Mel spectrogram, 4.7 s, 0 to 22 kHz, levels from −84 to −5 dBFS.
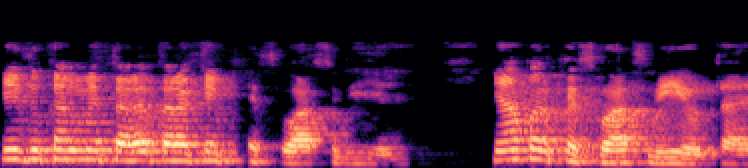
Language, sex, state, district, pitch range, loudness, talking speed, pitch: Hindi, male, Bihar, Saran, 135-220 Hz, -14 LUFS, 205 wpm, 180 Hz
